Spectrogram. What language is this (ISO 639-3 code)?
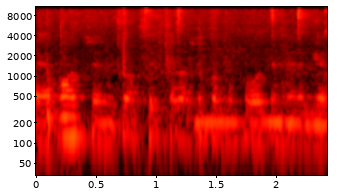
heb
